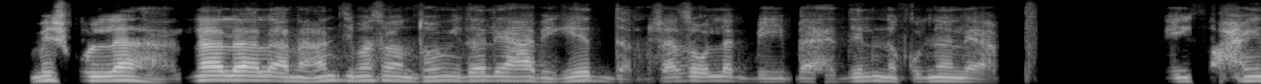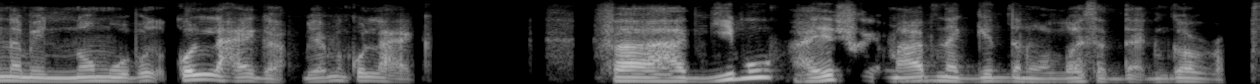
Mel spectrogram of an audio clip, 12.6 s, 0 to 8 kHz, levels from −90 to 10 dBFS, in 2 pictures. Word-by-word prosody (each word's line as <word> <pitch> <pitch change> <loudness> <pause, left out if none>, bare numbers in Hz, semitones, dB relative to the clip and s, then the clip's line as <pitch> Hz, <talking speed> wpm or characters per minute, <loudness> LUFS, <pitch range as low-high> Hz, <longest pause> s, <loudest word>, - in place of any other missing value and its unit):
مش 145 +2 +5
كُلّها، 145 -10 +3
لا، 155 +1 +9
لا، 155 -1 +7
لأ، 150 -2 +3
أنا 130 -1 +1
عَندي 145 +1 -1
مثلًا 145 -3 -1
Tommy 135 +2 -4
ده 145 +1 0
لِعَبي 135 -5 0
جدًا، 130 -1 -4
مش - - -11
عايز 130 +3 -3
أقول 140 0 -1
لك 145 - -2
بيبهدلنا 110 +4 -6
كُلّنا 125 +2 -4
لعب، 115 -1 -4 0.9
بيصحينا 135 +3 0
من 125 -1 0
النوم 125 +4 -1
وبُ 125 +3 -4
كُلّ 170 +2 +3
حاجة، 125 -4 -4
بيعمل 125 +5 -7
كُلّ 135 -2 -5
حاجة. - - -6 0.8
فهتجيبه 125 - +3
هيفرق 165 +2 -1
مع 125 +2 +1
ابنك 135 -3 -1
جدًا 120 +1 -6
والله 105 +2 -6
صدقني 105 -1 -9
جرَّب. 110 -5 -6
130 Hz, 170 wpm, -23 LUFS, 115-145 Hz, 0.9 s, لا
